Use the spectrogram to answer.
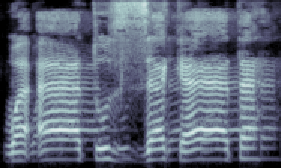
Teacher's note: تا کے اوپر پیش ہے، آگے زا مشدد ہے، تا کو زا کے ساتھ ملائیں گے۔ زا سیٹی والا حرف ہے، آپ نے اسے باریک پڑھنا ہے۔ · کاف کے اوپر کھڑی زبر ہے، ایک الف کی مقدار تک کھینچ کر پڑھیں گے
